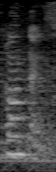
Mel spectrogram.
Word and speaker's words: context: hear it context no the stress is on the first syllable content Contex okay not context no okay Contex so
